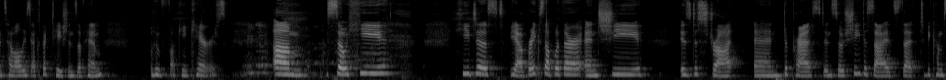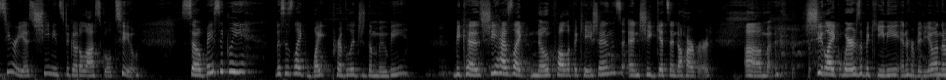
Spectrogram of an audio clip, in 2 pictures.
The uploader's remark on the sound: This is our live show from Treefort Music Fest 2022.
